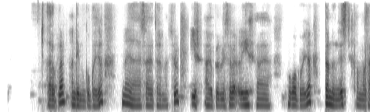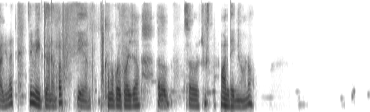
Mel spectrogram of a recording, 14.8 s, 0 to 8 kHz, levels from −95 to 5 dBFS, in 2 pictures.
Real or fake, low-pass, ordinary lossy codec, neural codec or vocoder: fake; 7.2 kHz; AAC, 32 kbps; codec, 16 kHz, 1 kbps, X-Codec, HuBERT features, trained on balanced general audio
